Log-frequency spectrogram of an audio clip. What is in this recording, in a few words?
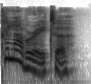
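"collaborator", British English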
